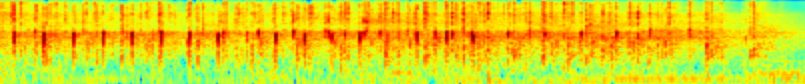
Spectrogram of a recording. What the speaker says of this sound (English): So if we get a big round of applause for those folks.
